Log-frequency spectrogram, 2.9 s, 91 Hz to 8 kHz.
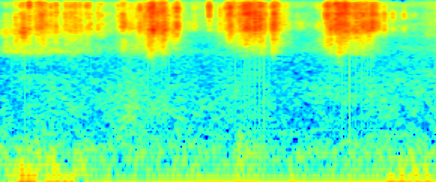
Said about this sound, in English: Okay, so I roll 14 dice.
